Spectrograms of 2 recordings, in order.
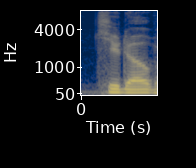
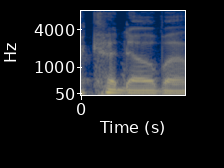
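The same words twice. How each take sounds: First: "Qdoba" with a "kyoo" first syllable; first pronunciation variant. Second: "Qdoba" with a short "kuh" first syllable; second pronunciation variant. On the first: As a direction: say "Qdoba" as kyoo-DOH-buh. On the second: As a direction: say "Qdoba" as kuh-DOH-buh. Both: Shown as a demonstration. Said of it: "how do you pronounce it?".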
